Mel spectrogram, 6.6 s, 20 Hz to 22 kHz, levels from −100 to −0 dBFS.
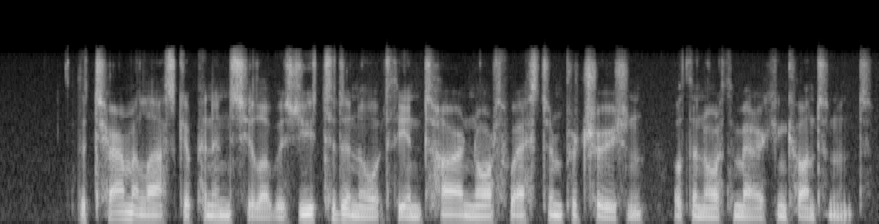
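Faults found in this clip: Call and media quality review, findings:

Gain pumping, entire clip. Gain swinging by around 5 dB. Level contrast flattened, speech squashed. Likely cause: capture gain set too high, fast input limiter/compressor clamping peaks and releasing in gaps. Room noise sits about 44 dB below speech. The top end stops at 8 kHz, consistent with Opus near 32 kbps.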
